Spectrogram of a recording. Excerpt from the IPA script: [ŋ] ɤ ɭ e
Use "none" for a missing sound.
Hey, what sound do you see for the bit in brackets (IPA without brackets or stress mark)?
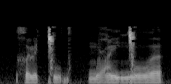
x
